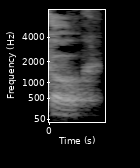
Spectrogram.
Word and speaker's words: Coq: So we can use something like Coq, C-O-Q, and yes, for those who are already familiar, I'm pronouncing it.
